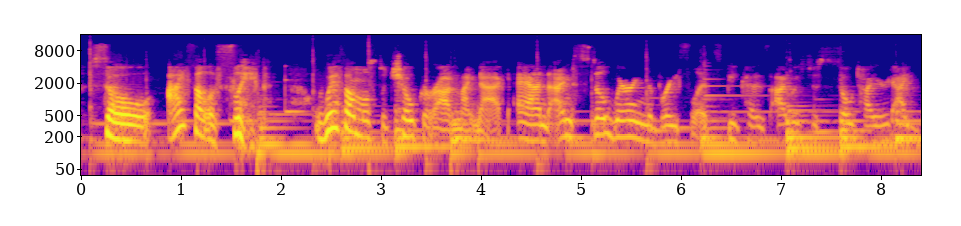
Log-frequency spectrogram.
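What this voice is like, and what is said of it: Strained, failing voice. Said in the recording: “my voice is starting to go, and I don't want to keep coughing in your ears”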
